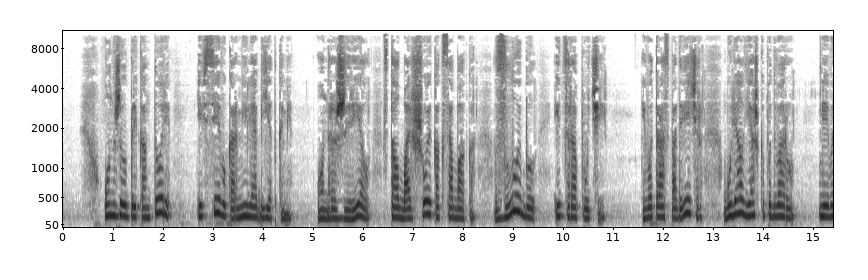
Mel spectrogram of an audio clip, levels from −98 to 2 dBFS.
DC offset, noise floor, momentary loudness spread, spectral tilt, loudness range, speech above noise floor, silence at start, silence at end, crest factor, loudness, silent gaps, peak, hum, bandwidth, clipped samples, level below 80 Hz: under 0.1%; -58 dBFS; 15 LU; -5 dB/octave; 2 LU; 40 dB; 0.4 s; 0 s; 16 dB; -19 LUFS; none; -2 dBFS; none; 11 kHz; under 0.1%; -52 dBFS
